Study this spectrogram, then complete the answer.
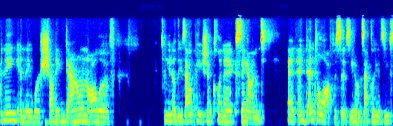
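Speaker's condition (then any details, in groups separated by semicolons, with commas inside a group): No condition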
